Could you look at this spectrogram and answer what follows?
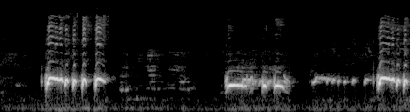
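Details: Zebra dove duet, a local bird against a crossbred one: three loud bursts of quick pulsed cooing, separated by a pause and a soft run of even notes.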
